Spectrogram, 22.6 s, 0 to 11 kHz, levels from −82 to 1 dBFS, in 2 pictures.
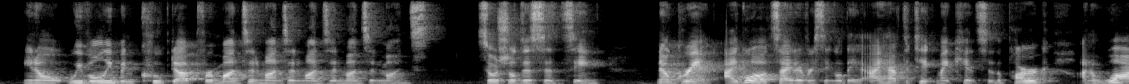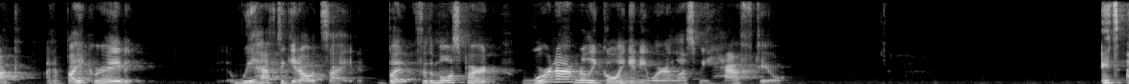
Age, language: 20-39, English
